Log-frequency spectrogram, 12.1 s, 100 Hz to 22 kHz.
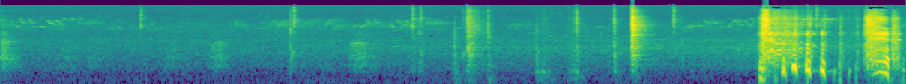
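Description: A stalled Kubota MZ755 tractor stays silent, its engine not cranking. Only scattered small clicks and knocks around the cab are heard, with a sharper knock about two-thirds of the way through, faint high chirps like birds, and a person's voice in two short bursts near the end.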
